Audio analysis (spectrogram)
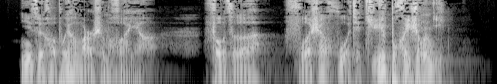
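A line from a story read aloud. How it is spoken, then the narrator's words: Cool and cold. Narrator (Chinese): 霍雷则是淡淡冷冷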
